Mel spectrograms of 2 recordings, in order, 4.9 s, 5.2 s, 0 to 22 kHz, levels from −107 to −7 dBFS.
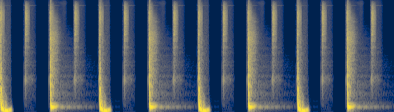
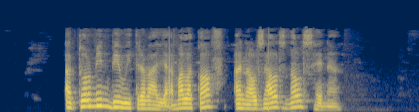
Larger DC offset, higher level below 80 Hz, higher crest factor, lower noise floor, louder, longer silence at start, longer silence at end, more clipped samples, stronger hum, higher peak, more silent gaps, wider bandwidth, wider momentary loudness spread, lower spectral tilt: neither; first, -20 dBFS vs -58 dBFS; about the same, 14 dB vs 16 dB; second, -30 dBFS vs -74 dBFS; first, -14 LUFS vs -19 LUFS; second, 0 s vs 0.8 s; second, 0.25 s vs 1 s; neither; neither; first, 0 dBFS vs -4 dBFS; first, 0.16-0.29 s, 0.44-0.60 s, 1.49-1.53 s, 1.68-1.84 s, 2.73-2.77 s, 2.92-3.07 s, 4.16-4.31 s vs none; first, over 20 kHz vs 7.8 kHz; first, 14 LU vs 7 LU; about the same, -5.5 dB/octave vs -6.5 dB/octave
